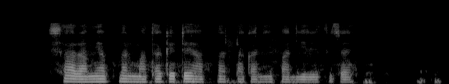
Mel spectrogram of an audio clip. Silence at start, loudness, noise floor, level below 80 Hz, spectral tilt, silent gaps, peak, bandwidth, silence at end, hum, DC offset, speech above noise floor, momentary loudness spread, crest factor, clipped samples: 0.5 s; -34 LUFS; -56 dBFS; -64 dBFS; -6.5 dB/octave; none; -16 dBFS; 7.4 kHz; 0.1 s; none; under 0.1%; 22 dB; 11 LU; 20 dB; under 0.1%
